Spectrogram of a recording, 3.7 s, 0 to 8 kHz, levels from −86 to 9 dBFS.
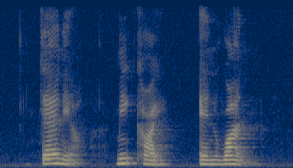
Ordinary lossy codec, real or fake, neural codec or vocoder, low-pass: none; real; none; none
